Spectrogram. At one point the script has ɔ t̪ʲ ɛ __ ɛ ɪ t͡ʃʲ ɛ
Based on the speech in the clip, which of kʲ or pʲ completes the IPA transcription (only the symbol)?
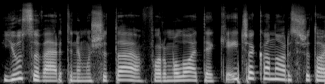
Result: kʲ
